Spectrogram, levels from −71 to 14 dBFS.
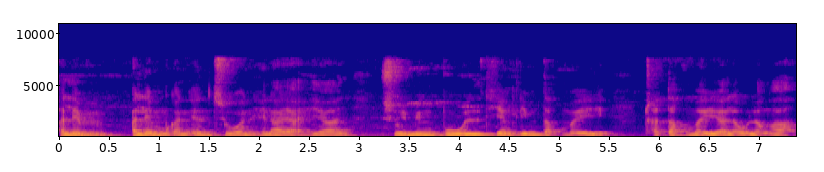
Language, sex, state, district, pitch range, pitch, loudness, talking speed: Mizo, male, Mizoram, Aizawl, 95-105 Hz, 100 Hz, -16 LUFS, 160 wpm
